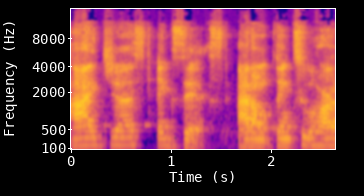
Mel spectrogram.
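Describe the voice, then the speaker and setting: The voice belongs to a man. His tone is bright and sharp. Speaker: podcast host. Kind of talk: casual chat. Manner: animated.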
